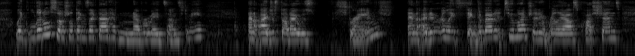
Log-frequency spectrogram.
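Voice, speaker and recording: Loud and animated, a woman speaks at a high pitch with lively intonation. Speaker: beauty influencer. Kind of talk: casual chat.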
